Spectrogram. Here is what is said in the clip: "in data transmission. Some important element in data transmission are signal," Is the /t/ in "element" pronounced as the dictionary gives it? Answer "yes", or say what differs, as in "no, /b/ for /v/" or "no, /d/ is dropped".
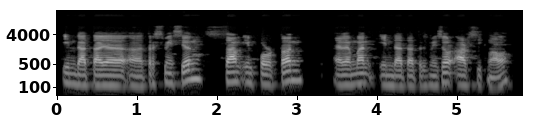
no, /t/ is dropped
